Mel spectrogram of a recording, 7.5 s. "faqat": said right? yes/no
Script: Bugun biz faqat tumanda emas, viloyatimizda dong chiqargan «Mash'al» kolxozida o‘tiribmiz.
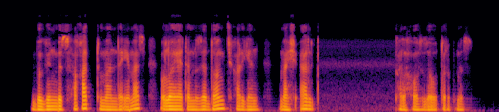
yes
